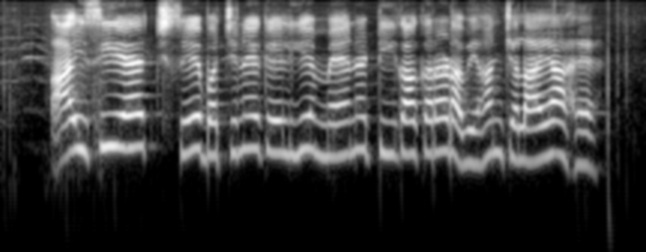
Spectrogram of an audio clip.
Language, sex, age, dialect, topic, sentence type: Hindi, male, 18-24, Kanauji Braj Bhasha, agriculture, statement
